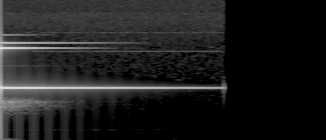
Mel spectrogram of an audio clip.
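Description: Ringing tail of a single bell-like ding sound effect from an animated logo outro, a clear chime tone fading out over about a second and a half.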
